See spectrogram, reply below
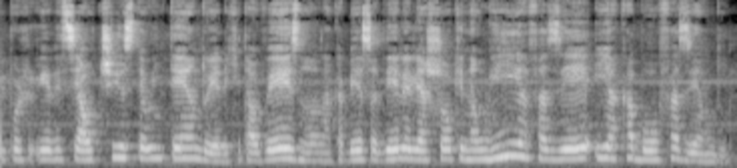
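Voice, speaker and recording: Brief: woman, vlogging mom, chatty and animated, slightly high voice. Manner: chatty, animated, many tag questions. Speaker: mother telling a personal story. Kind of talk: casual storytelling vlog.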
